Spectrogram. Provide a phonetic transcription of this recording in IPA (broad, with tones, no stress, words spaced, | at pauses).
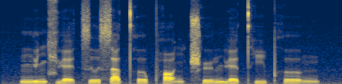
n̪y˥˩nɕɥɛ̰˨˩t͡sɹ̩˧˥sä˥˩ t̪ʰɤ˧˥pʰɑ̰˨˩ŋ ʈ͡ʂʰɻ̩˧˥n̪ɥɛ˧˥ t̪ʰi˥pʰɤ˥˩ŋ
